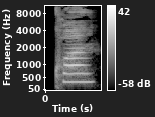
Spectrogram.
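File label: "kuan", first tone, pinyin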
